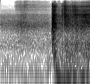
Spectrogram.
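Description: A self-propelled artillery gun fires in a tank battle video game, a single loud, deep boom that bursts in abruptly after a low engine hum and rolls out heavily.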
